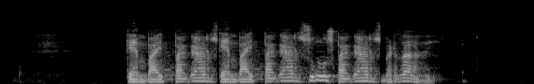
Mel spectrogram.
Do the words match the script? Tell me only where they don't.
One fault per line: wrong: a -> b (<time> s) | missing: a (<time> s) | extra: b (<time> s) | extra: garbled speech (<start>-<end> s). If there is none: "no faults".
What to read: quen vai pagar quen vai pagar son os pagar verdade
no faults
